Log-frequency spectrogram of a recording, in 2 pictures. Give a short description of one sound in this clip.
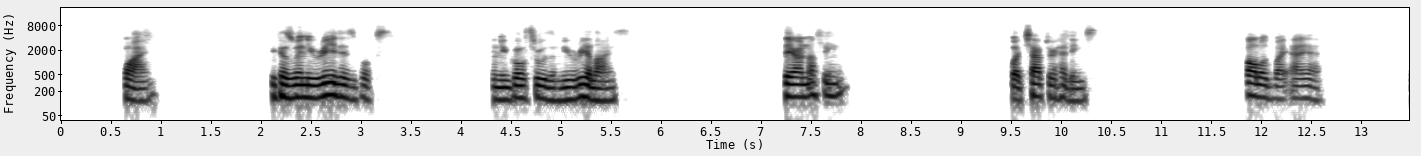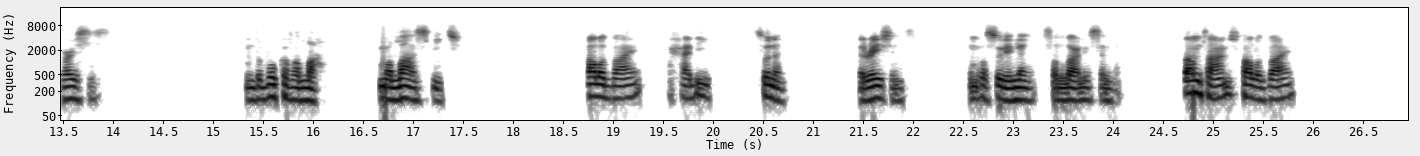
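A man speaks calmly in short phrases with pauses, heard close through an online call.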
